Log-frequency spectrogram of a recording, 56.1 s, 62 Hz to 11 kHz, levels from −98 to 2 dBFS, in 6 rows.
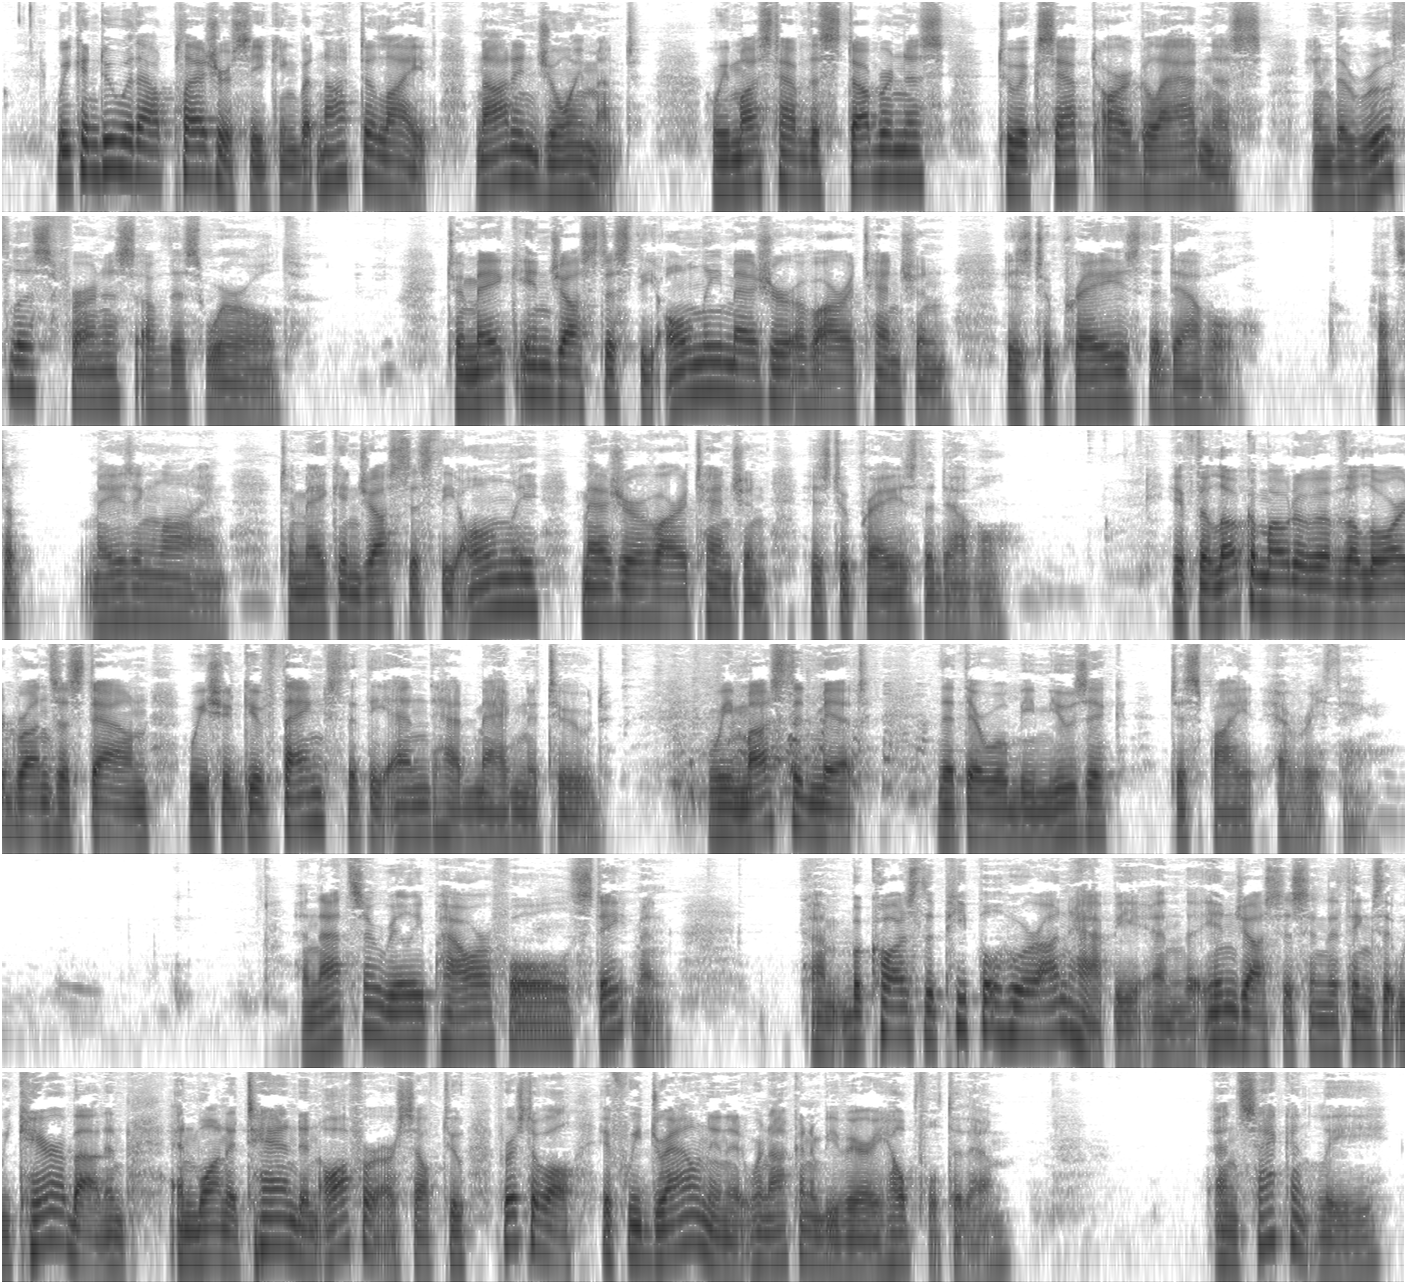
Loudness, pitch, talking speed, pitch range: -26 LUFS, 110 Hz, 150 wpm, 95-130 Hz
